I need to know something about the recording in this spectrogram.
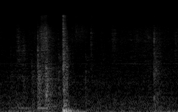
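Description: A door clicks shut.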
